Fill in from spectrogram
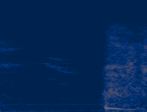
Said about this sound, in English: And my cat is screaming in the background.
